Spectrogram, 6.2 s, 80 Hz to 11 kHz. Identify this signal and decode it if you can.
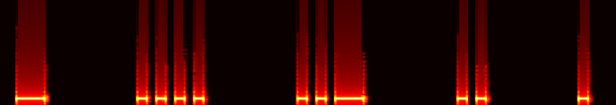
Morse code, heard as a keyed tone, about 13 wpm, spaced as for 7 wpm, 800 Hz. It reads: THUIE
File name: LEZIONI / 2 UHDN / 2 UH ws 12wpm 1730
